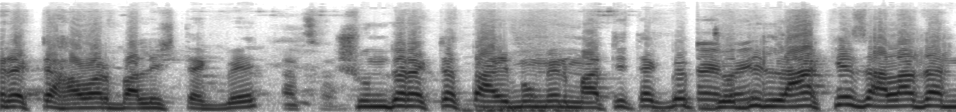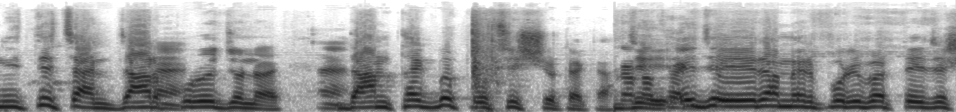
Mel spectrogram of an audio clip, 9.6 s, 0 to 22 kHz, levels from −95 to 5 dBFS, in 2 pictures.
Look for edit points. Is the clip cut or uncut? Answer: cut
